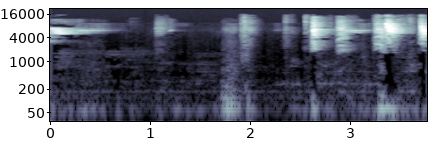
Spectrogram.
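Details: Female double-collared seedeater, a cage bird, soliciting mating with a "tui tui" call: thin high chips and short bursts in irregular clusters, separated by pauses, with faint low thumps and handling noise.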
